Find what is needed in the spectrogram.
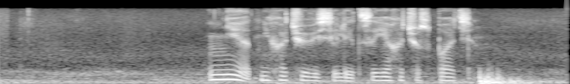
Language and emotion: Russian, sad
